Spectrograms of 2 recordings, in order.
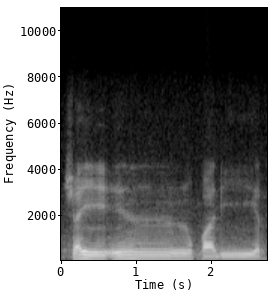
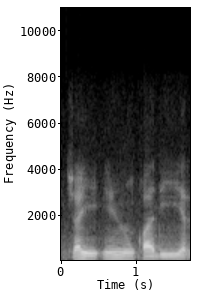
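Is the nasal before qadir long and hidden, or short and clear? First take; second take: long hidden; short clear. First: The n before qadir is a long, hidden nasal. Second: The n before qadir is a short, clear nasal. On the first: The speaker calls it right. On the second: The speaker calls it wrong.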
